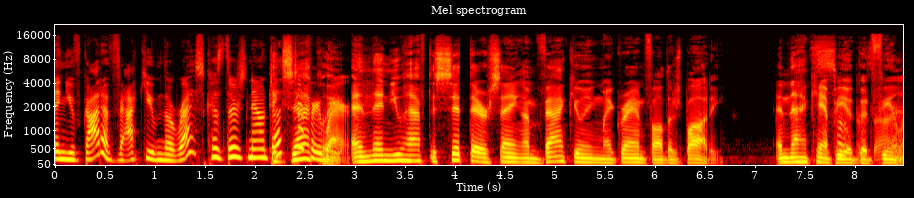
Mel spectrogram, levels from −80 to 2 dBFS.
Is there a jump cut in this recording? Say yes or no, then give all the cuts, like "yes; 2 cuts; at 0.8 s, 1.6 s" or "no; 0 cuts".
no; 0 cuts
